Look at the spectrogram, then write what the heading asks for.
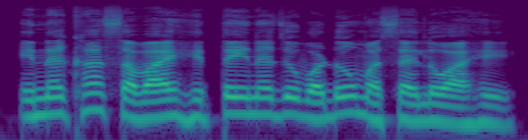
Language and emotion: Sindhi, neutral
